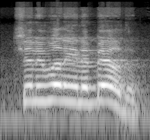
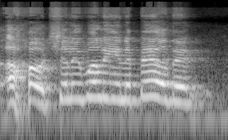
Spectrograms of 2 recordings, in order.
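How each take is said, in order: First: High, sing-song shout-out; hype call. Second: High, laughing excited shout-out; hype call. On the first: Repeating the welcome for Will, high hype call. Friend Will walks into room. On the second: Greeting Will as he walks in, laughing hype call. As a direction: announce him like he just walked on stage. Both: Real, not acted.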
